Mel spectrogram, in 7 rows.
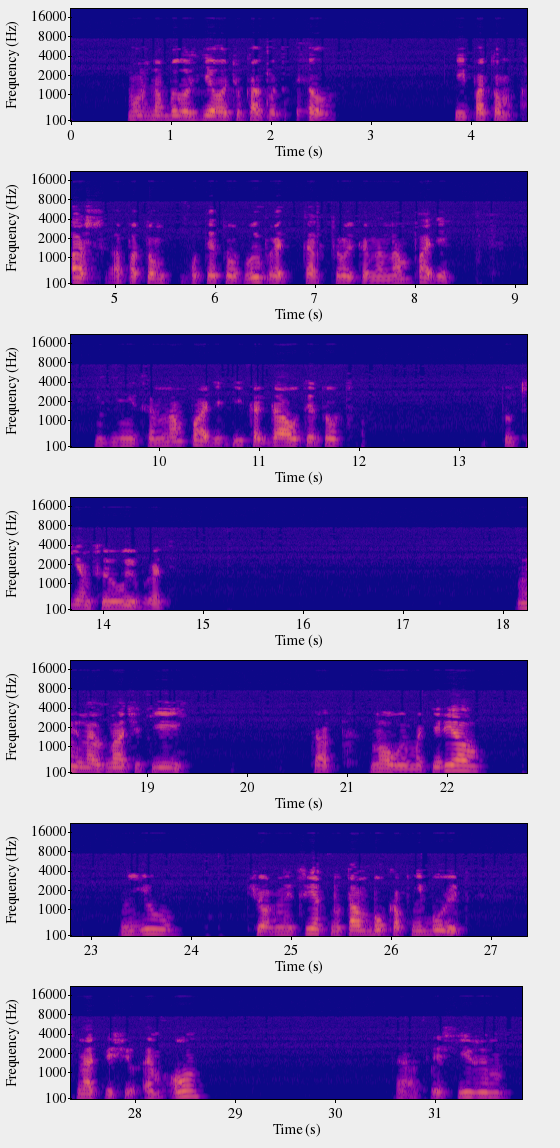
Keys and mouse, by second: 4.9 middle click, 7.1 KP_3, 8.6 KP_1, 9.5 click, 11.0-15.4 drag, 19.1 click, 21.8 click, 23.0 drag, 24.3 click, 28.4 click, 30.9 click.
